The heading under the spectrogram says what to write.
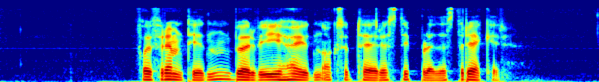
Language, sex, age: Norwegian, male, 29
